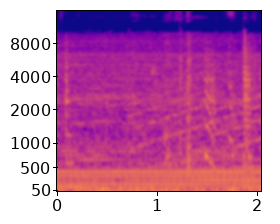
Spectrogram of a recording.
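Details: CF Moto 250 SR motorcycle: sharp, irregular clicks, about four in two seconds, over a steady idle hum from the rear swingarm pivot; dry pivot clicking for lack of lubrication, seal friction visible.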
